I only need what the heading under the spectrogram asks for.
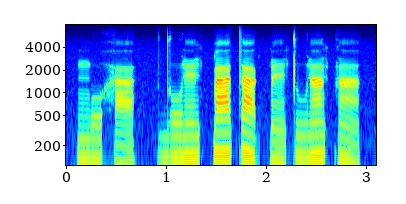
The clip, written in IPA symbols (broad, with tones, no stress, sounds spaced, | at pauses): m o˧ h a˨ | d o˧ ɾ ɛ̃˧ k͡p a˦ t a˦˨ k͡p ɛ̃˨ t u˧ ɾ ã˦ k ã˦˨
